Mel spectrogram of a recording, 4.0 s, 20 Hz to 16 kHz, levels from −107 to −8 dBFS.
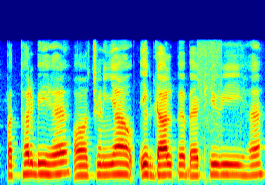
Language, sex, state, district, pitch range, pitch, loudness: Hindi, male, Jharkhand, Jamtara, 155-170 Hz, 165 Hz, -18 LUFS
